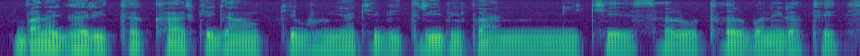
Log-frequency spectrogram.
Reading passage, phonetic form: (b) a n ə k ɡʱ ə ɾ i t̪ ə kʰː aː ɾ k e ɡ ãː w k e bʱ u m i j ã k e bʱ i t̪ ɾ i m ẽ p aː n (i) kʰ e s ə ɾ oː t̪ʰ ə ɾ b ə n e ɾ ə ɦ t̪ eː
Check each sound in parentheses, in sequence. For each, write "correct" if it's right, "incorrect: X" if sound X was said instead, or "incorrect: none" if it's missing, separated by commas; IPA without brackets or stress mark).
correct, correct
